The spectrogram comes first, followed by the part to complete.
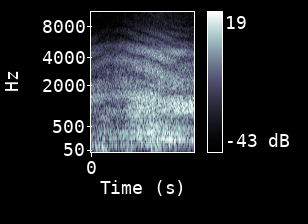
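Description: A car passing close by on an asphalt road at speed: a tyre-and-engine whoosh that swells steadily to its loudest as it goes past near the end, then begins to fade.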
